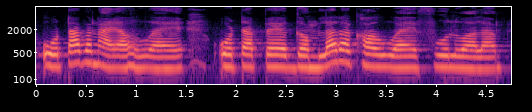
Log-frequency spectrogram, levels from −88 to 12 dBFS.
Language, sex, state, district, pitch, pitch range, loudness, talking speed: Hindi, female, Jharkhand, Garhwa, 215 Hz, 200-230 Hz, -15 LUFS, 150 wpm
